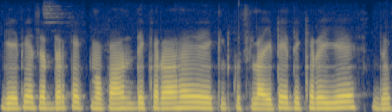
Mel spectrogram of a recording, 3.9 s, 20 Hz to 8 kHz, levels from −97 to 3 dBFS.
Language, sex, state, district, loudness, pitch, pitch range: Hindi, male, Uttar Pradesh, Jyotiba Phule Nagar, -16 LUFS, 140 Hz, 135-145 Hz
